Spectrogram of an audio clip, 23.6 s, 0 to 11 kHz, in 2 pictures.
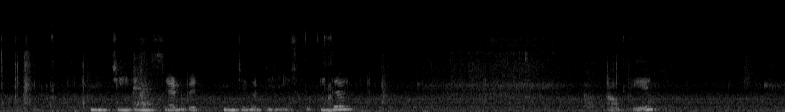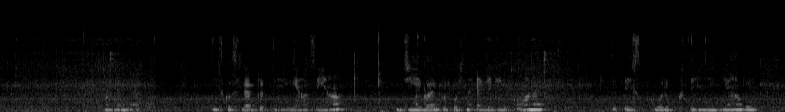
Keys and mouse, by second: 0.2 alt+z, 1.0 g, 5.3 KP_6, 5.6 KP_6, 6.3 KP_6, 7.1 KP_3, 9.2 alt+z, 13.0-14.1 drag, 15.0-16.3 drag, 17.1 g.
